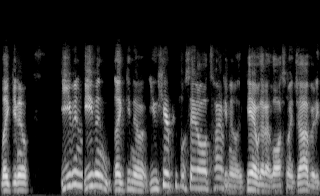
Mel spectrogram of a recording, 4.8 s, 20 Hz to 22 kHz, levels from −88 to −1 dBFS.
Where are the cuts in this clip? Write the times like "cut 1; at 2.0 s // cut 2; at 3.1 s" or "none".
cut 1; at 1.2 s // cut 2; at 3.3 s // cut 3; at 3.9 s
